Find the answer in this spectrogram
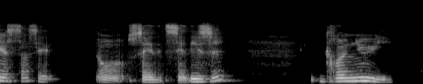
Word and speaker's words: grenouille: Y esta se dice grenouille, grenouille, grenouille. Entonces, esa E va a sonar un poquito, como les comentaba, cerrada, como decir cuando ustedes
